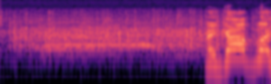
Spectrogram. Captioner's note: applause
